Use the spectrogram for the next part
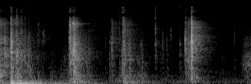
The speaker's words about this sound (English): So I will go back inside. And you can hear all this stuff on the recording. Ducking under the blind, closing the door.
